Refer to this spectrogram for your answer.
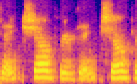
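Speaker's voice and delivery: plain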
